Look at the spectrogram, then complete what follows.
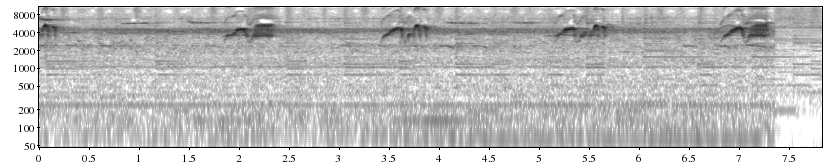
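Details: Eastern Phoebe song, one of the first birds singing before sunrise: a raspy, buzzy 'fee-bee', repeated four times about every one and a half seconds over steady background music.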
